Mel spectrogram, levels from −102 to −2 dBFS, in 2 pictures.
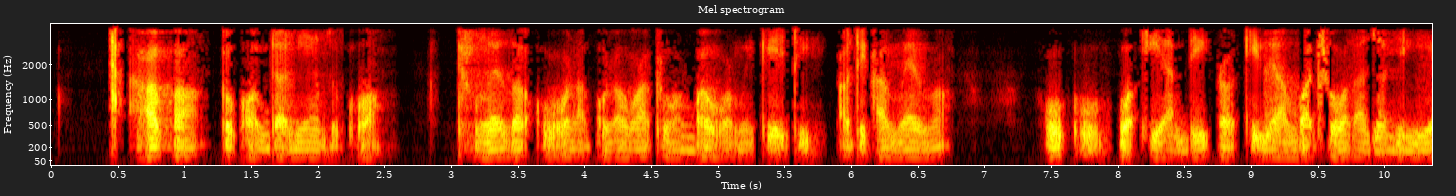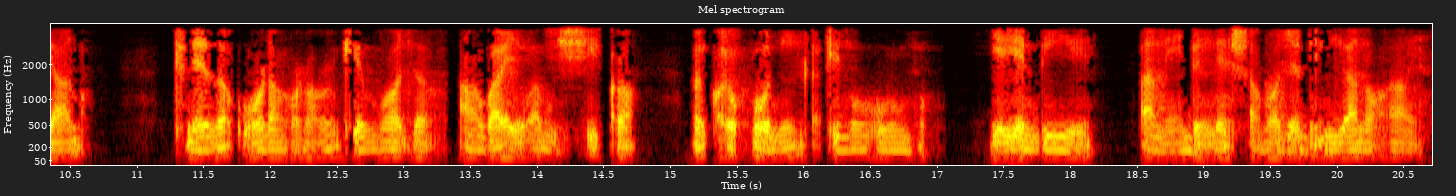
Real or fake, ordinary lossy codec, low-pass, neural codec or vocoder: fake; AAC, 16 kbps; 3.6 kHz; autoencoder, 44.1 kHz, a latent of 192 numbers a frame, MeloTTS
